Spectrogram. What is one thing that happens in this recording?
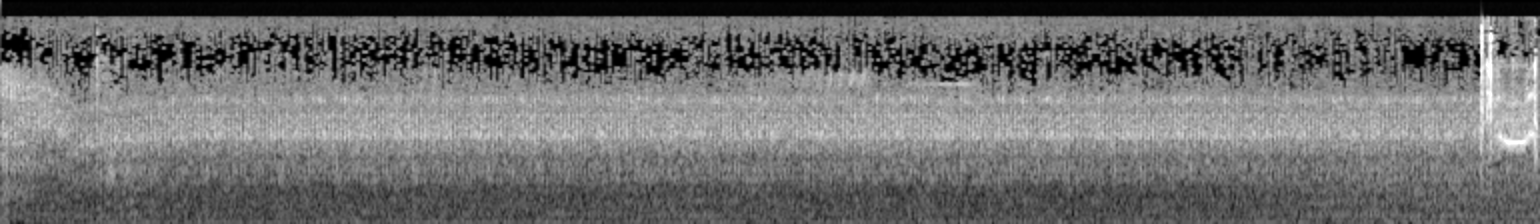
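A bus engine idles steadily with a low hum.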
